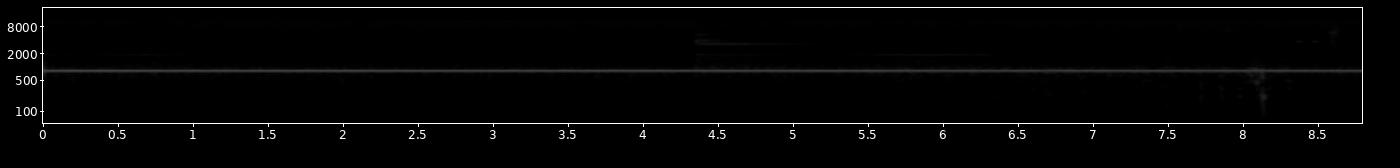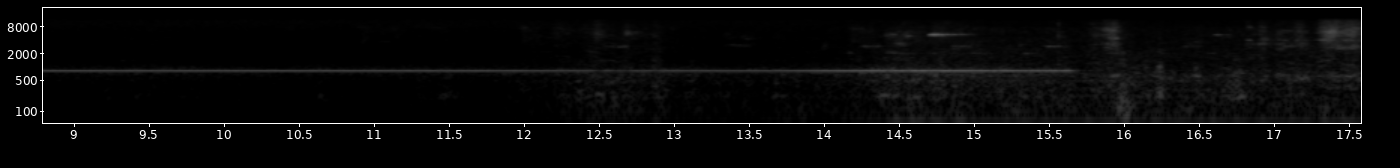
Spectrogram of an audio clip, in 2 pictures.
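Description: A meditation bell's single clear tone ringing faintly and steadily. It is struck again about four seconds in and cuts off shortly before the end, with faint clinks near the end.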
